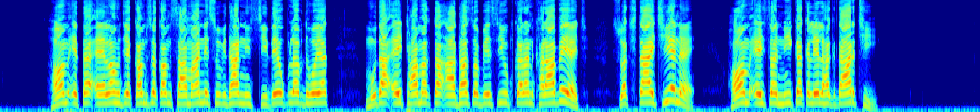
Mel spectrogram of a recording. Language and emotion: Maithili, angry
